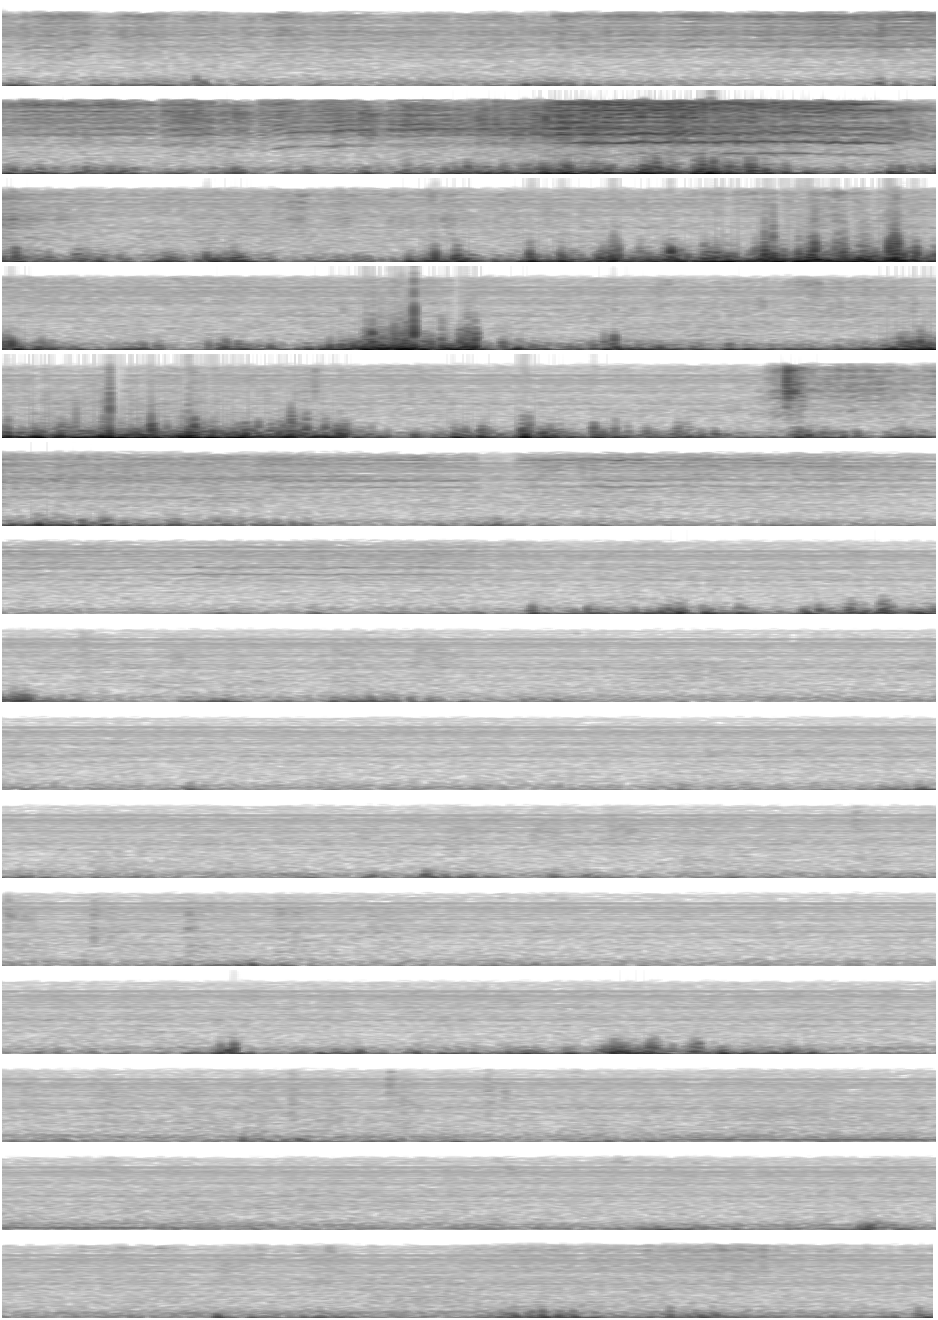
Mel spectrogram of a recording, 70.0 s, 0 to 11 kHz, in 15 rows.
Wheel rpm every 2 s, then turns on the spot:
0, 0, 0, 0, 0, 0, 0, 0, 0, 0, 0, 0, 0, 0, 0, 0, 0, 0, 0, 0, 0, 0, 0, 0, 0, 0, 0, 0, 0, 0, 0, 0, 0, 0, 0.
none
